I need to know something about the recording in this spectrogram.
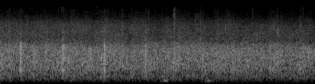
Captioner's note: applause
